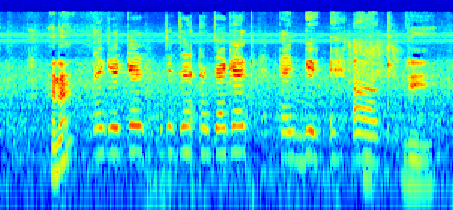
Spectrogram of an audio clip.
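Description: A young child singing a short sing-song run of repeated notes held on the same pitch, then a few more sung notes and a rising vocal glide.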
